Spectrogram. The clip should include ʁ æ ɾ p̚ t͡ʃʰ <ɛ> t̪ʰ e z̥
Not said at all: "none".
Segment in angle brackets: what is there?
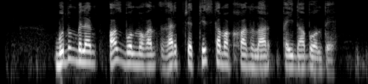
ɛ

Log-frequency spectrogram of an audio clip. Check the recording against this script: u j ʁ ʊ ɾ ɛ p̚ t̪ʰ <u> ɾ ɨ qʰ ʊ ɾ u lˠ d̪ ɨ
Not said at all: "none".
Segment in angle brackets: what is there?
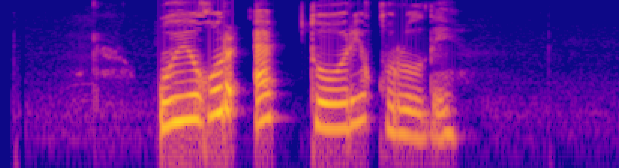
o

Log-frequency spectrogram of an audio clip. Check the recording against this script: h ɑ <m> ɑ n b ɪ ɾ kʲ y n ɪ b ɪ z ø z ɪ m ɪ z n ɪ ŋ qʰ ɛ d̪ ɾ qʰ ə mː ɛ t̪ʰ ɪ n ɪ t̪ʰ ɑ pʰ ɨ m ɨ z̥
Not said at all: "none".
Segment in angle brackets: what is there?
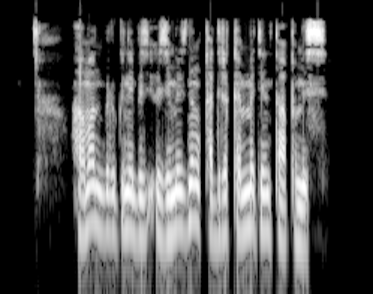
m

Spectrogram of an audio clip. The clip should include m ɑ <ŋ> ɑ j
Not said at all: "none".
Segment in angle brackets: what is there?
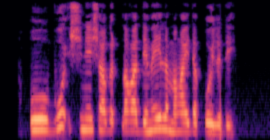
ŋ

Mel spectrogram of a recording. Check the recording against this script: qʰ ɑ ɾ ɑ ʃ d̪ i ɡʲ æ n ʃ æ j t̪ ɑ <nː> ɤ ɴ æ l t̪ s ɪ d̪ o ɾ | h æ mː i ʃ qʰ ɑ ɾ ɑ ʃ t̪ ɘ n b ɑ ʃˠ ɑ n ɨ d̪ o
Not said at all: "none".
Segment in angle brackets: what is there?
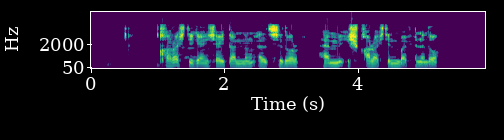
nː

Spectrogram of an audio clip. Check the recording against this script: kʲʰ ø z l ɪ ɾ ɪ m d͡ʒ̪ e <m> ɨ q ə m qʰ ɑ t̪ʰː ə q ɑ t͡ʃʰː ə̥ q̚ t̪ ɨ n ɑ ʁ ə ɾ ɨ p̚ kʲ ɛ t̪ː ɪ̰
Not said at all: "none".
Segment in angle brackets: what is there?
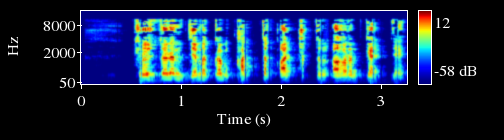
m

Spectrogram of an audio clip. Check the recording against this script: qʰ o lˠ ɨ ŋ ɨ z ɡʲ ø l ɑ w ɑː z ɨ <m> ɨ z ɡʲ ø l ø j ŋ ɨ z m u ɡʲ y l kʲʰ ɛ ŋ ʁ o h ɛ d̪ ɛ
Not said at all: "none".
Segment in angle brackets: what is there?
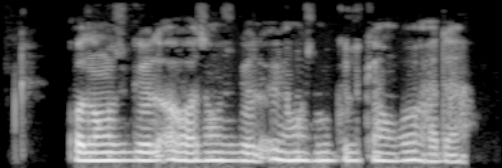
ŋ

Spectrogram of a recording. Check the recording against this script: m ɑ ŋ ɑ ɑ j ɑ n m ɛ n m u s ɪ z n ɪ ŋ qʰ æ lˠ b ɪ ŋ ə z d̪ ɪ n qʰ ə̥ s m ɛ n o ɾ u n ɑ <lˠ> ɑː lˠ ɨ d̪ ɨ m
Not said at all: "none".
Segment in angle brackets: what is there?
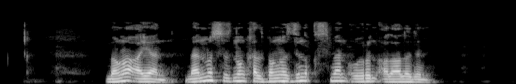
lˠ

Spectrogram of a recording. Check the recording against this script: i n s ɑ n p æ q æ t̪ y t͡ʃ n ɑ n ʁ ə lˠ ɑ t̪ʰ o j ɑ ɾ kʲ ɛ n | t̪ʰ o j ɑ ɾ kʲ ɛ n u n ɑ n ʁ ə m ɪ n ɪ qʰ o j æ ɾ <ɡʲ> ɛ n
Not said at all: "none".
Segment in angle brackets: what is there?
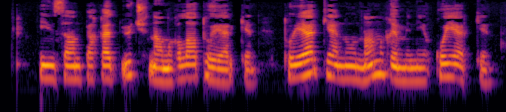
kʲ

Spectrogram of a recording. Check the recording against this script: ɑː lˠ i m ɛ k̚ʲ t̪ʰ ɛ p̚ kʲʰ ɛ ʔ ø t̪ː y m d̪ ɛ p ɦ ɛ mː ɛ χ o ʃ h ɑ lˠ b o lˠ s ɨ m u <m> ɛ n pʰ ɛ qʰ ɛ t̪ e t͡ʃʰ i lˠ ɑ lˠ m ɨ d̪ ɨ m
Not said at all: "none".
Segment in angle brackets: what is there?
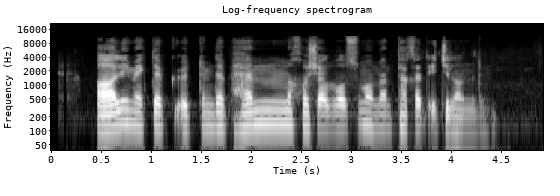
m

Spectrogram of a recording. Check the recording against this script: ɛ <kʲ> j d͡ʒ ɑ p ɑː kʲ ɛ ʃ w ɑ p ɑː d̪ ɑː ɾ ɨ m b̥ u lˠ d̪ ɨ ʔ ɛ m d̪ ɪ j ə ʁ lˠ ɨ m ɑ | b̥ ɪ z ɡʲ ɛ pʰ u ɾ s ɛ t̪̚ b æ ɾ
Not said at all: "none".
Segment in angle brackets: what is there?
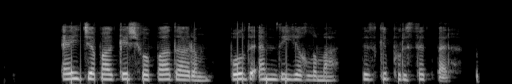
none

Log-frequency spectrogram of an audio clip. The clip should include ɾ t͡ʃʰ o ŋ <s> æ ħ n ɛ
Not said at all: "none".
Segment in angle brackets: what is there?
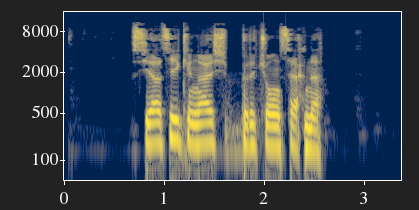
s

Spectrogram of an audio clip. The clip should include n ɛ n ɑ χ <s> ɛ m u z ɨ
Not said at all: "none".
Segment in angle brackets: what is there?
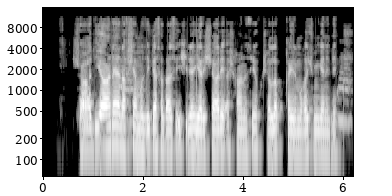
ʃ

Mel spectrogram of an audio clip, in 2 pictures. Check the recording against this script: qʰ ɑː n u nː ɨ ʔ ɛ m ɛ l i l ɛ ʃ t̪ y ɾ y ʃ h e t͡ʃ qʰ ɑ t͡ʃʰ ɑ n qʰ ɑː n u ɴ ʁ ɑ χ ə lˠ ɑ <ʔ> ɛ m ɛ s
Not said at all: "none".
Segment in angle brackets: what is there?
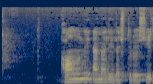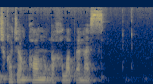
p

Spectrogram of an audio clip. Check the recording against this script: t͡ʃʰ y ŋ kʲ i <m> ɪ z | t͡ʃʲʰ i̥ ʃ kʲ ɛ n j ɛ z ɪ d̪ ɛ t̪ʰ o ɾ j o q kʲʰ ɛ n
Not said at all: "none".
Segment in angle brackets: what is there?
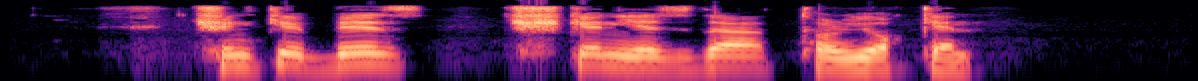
b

